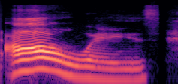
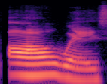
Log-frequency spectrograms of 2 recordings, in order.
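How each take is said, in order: First: Put-on louder, stretched Minnesota-accent always; a fond Minnesota accent mimic. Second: Said in the usual way. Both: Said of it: "It's that hot Minnesota accent".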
